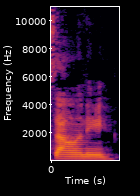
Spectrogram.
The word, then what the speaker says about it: Salinee: Ado everyone please welcome Seline did I get that right it's salony or S whichever is easy yeah I always figure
